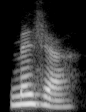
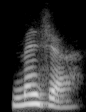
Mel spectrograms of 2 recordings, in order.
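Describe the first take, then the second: Both takes have the same delivery.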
